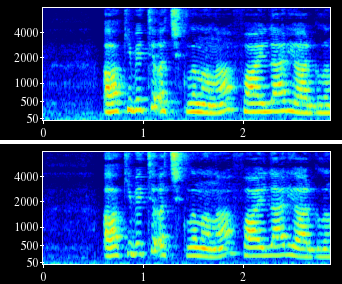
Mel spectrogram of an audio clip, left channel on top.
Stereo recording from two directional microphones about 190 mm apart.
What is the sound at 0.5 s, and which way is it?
Speech, 5° right (ahead or behind).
